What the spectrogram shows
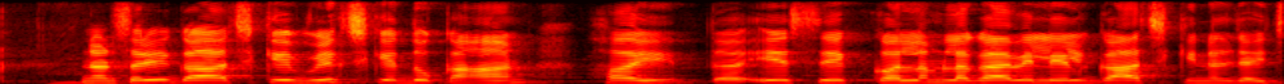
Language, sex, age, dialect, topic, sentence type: Magahi, female, 31-35, Western, agriculture, statement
